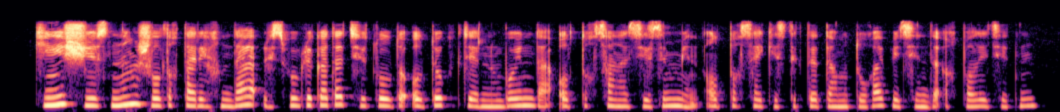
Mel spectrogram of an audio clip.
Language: Kazakh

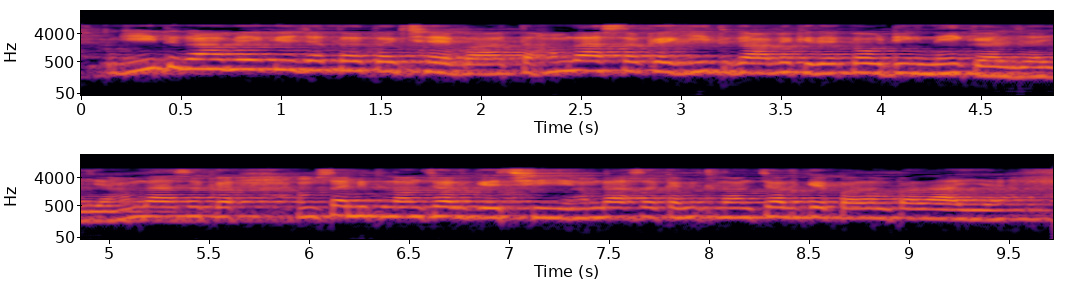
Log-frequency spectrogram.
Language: Maithili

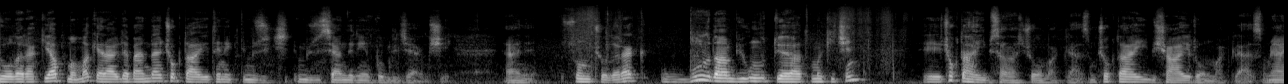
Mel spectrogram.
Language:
Turkish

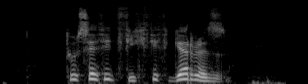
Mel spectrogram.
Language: Kabyle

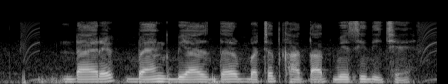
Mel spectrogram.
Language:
Magahi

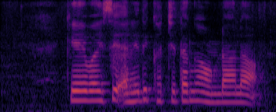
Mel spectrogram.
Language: Telugu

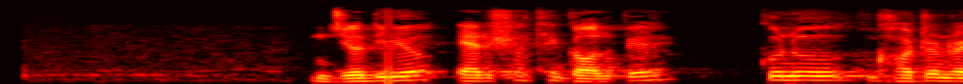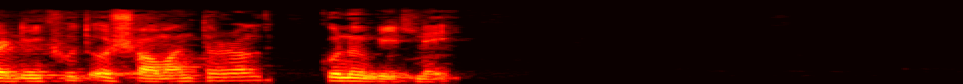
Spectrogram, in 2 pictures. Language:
Bangla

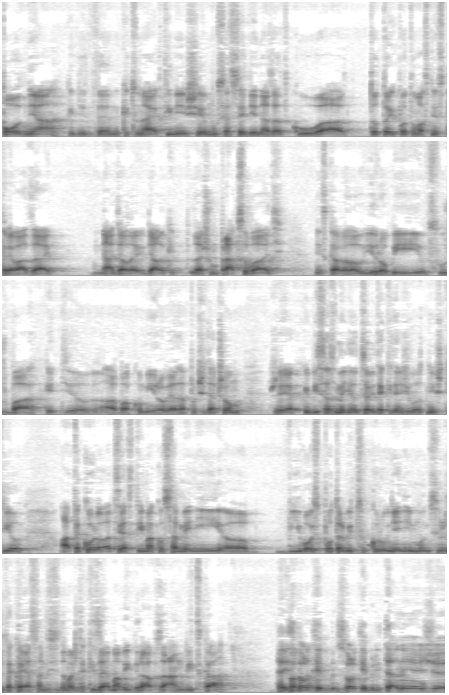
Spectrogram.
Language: Slovak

